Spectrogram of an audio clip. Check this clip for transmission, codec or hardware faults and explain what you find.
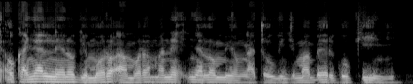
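One codec fault runs through the whole clip. Opus compression throughout: the speech sounds rough and grainy, likely from CELT-mode coding around 16 kbps. Its spectrogram shows noise-filled bands, few holes, extending to about 20.4 kHz.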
